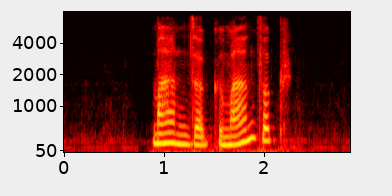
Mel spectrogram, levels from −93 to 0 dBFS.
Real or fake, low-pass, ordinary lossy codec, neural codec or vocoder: fake; 7.2 kHz; none; codec, 16 kHz, 4.8 kbps, FACodec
